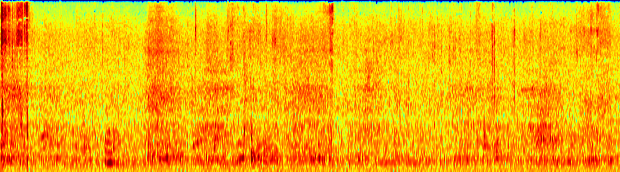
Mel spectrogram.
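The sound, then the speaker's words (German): A strip of Tesa adhesive tape is pulled and torn off, a dry rasping crackle with a few sharp ticks, fairly quiet, with faint murmuring in the background. “Und gebe dir so ein Stück Tesa.”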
